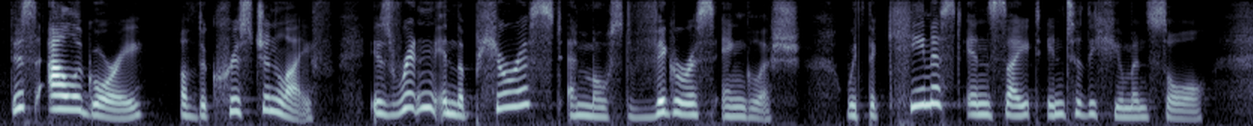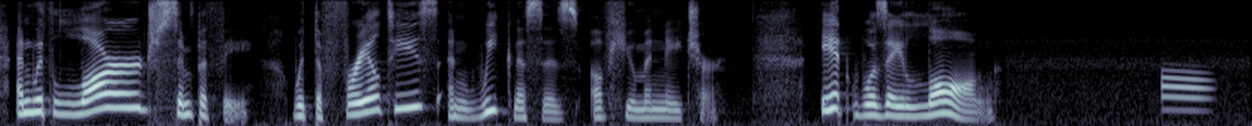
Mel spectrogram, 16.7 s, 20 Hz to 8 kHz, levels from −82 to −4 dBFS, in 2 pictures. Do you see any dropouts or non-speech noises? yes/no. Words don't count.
yes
